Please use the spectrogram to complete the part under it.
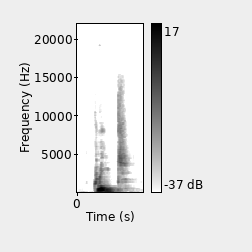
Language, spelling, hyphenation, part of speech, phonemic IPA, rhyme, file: Dutch, klont, klont, noun, /klɔnt/, -ɔnt, Nl-klont.ogg
- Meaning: a (small) lump of matter, e.g. of food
